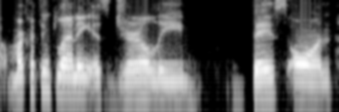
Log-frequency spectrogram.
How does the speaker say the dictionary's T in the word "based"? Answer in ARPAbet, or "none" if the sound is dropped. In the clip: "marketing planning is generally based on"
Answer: T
